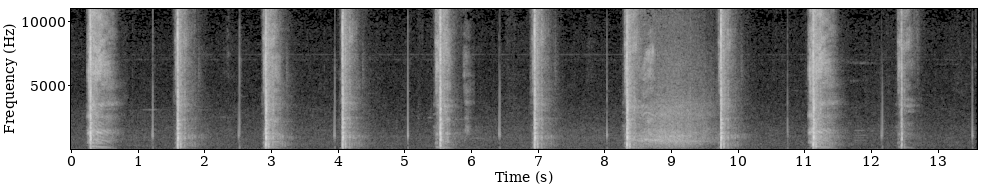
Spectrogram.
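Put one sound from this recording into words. A tennis ball is struck back and forth with sharp racket pops.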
